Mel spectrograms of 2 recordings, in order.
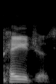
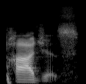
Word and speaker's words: Andy Pages: His name is not pronounced Pages, it's Pages.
